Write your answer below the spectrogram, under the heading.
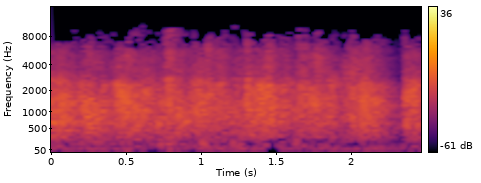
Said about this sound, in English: If you are, give the Lord a hand of praise.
